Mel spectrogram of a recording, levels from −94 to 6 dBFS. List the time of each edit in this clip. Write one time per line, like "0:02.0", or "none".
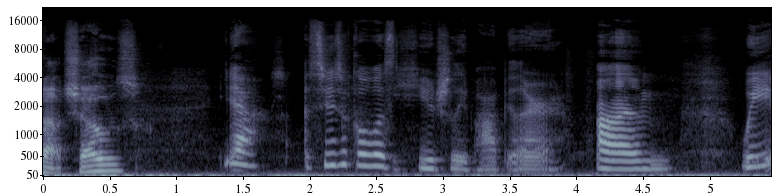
0:01.4
0:02.6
